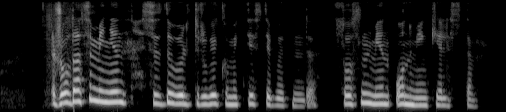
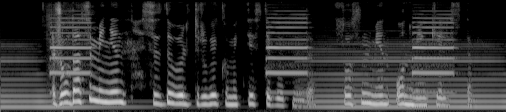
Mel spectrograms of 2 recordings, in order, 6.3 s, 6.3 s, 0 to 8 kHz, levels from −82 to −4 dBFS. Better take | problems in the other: first | background sound (Wind instrument, woodwind instrument + Bowed string instrument); 8 dB below the speech

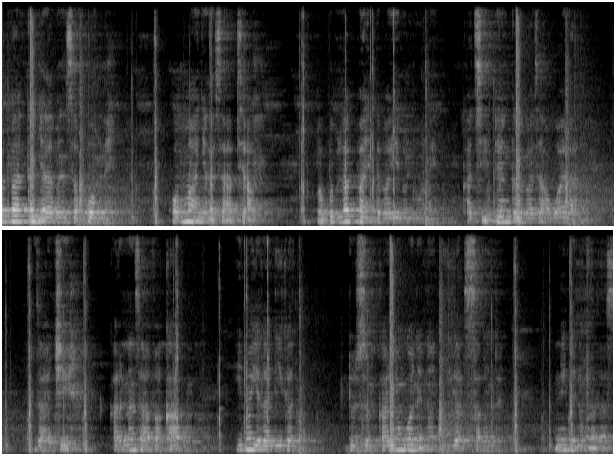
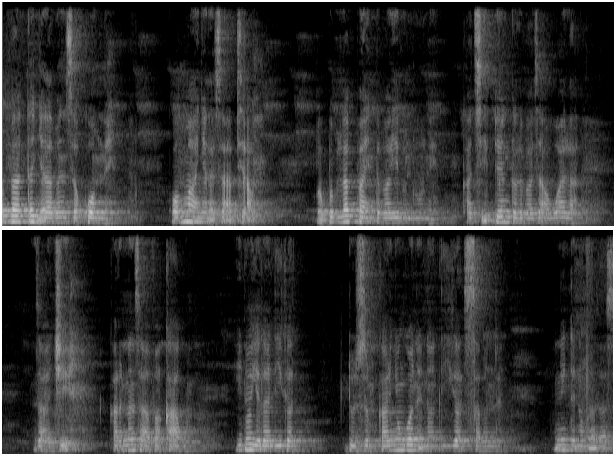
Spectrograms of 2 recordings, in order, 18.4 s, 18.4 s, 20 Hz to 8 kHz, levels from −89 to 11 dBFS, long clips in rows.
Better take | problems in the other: second | background sound (Car); 11 dB below the speech // room echo; dies away in 0.4 s

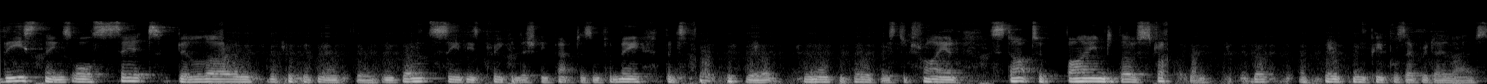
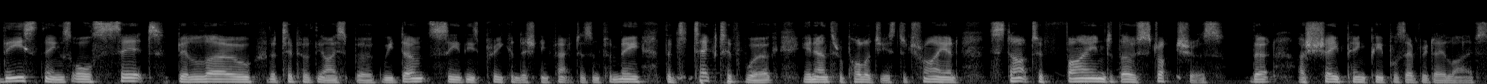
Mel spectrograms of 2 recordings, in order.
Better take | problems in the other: second | noise reduction (neural separator model SepFormer DNS4)

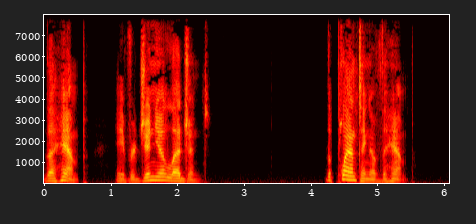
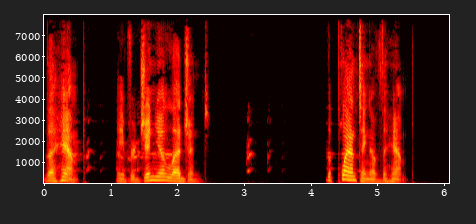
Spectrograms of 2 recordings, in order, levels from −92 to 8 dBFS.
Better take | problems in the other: first | noise reduction (neural mask model RNNoise)

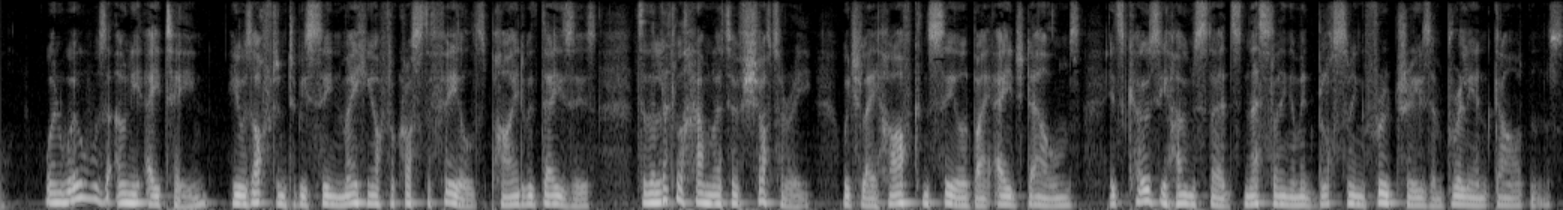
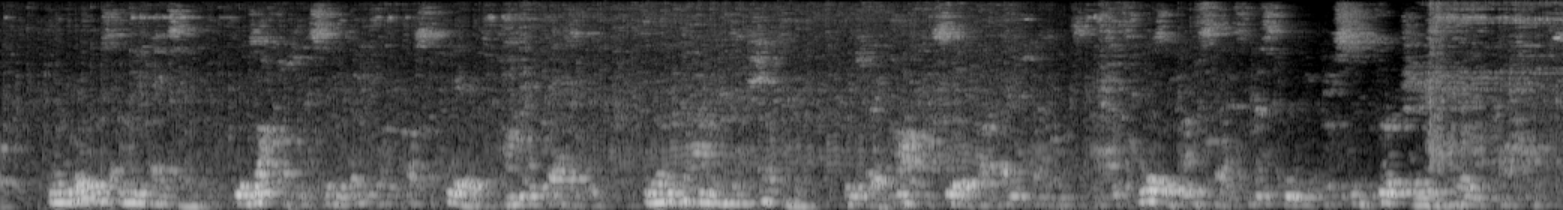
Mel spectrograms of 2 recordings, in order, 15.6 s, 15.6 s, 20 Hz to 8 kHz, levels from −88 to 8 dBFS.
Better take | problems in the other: first | noise reduction (classical method WPE with log-MMSE)

